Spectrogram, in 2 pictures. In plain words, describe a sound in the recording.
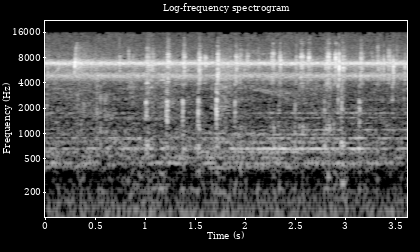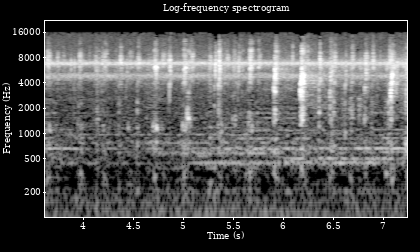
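Young monkeys squeak in short, high bursts.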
